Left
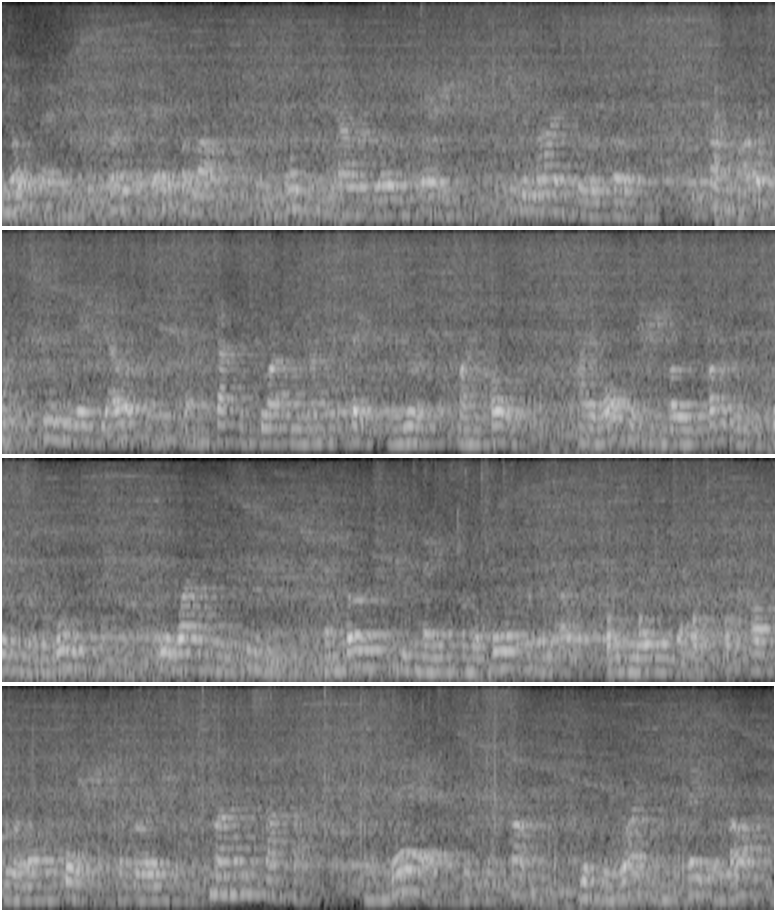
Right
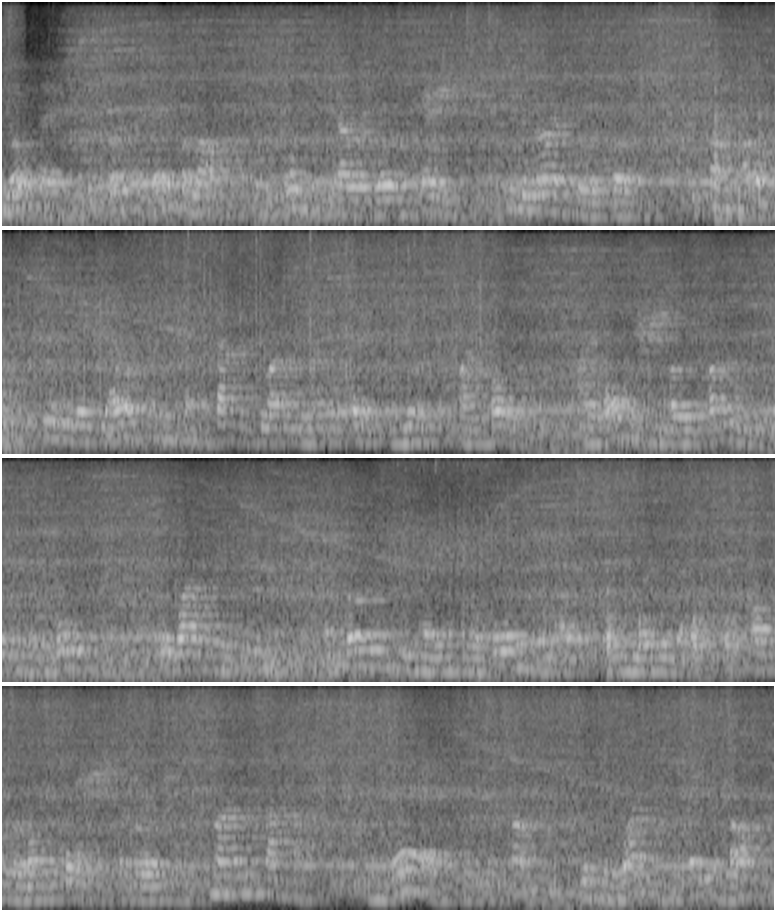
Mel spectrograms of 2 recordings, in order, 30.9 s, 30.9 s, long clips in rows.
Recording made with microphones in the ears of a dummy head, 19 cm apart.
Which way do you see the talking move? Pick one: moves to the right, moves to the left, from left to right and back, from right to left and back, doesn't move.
moves to the left.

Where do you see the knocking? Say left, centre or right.
centre.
